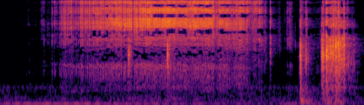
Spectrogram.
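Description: A metal utility knife scores a grid into a solid, palm-sized bar of dry red Lux soap held in the hand, then shaves off small cubes. A long, bright, hissing scrape builds and drags across the surface, followed by short, crisp crunching bursts as the cubes break away.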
